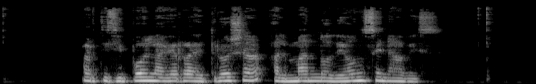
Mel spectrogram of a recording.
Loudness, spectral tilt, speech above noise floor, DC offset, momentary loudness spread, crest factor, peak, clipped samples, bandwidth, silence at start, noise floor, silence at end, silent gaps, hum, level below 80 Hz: -23 LUFS; -5.5 dB/octave; 64 dB; under 0.1%; 19 LU; 16 dB; -8 dBFS; under 0.1%; 16 kHz; 0.85 s; -85 dBFS; 0.45 s; none; none; -60 dBFS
